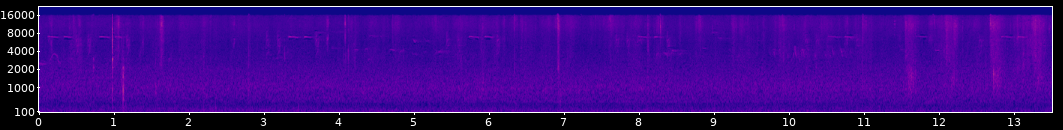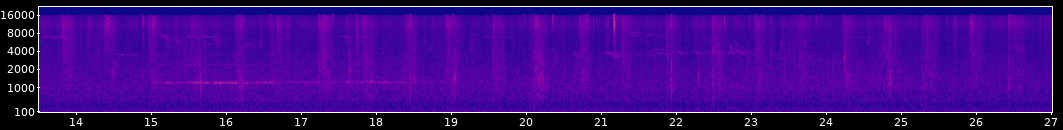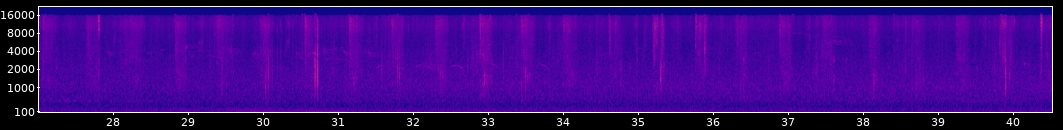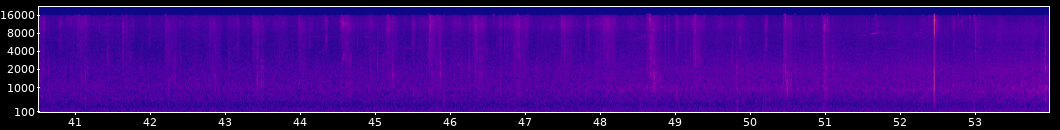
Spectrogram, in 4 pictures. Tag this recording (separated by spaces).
traffic gravel walking steps sand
